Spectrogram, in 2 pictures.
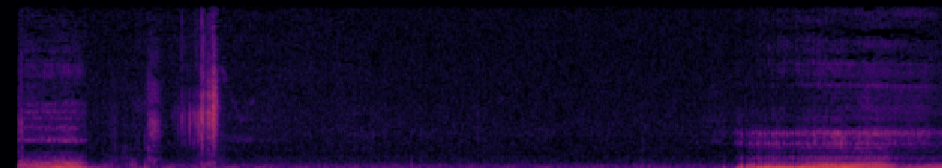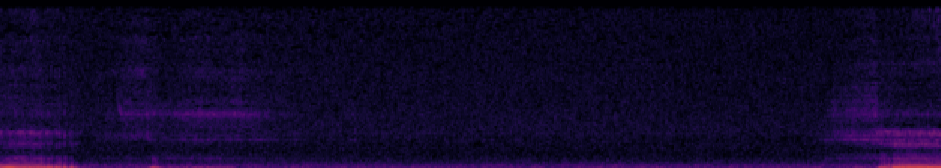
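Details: Loud, drawn-out rattling snores with long quiet pauses between breaths in a quiet room; snoring during sleep.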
